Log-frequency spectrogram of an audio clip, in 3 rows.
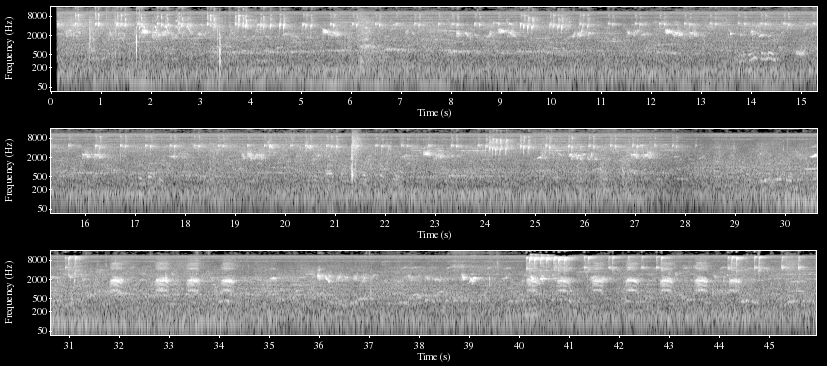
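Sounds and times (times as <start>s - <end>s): outdoor background noise: 0.1s - 45.9s
small birds chirping: 0.1s - 45.9s.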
